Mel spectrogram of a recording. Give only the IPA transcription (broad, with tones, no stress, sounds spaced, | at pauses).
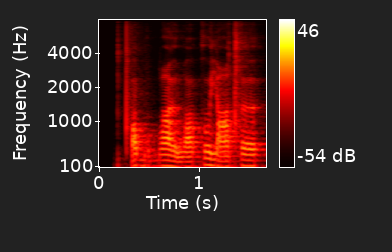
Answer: tʼ ɒ˧ b ʊ˩˧ b ɑ˧˩ ə̯ w ɒ˩˧ k ʊ˥˧ j ɑ˩˧ tʰ ə˧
